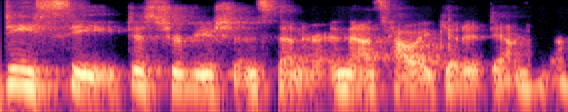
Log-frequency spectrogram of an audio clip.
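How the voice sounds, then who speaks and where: With vocal fry in her medium-pitched voice, a woman speaks in an American accent. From Southern California. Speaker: small business owner, salsa maker. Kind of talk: interview, casual chat.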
